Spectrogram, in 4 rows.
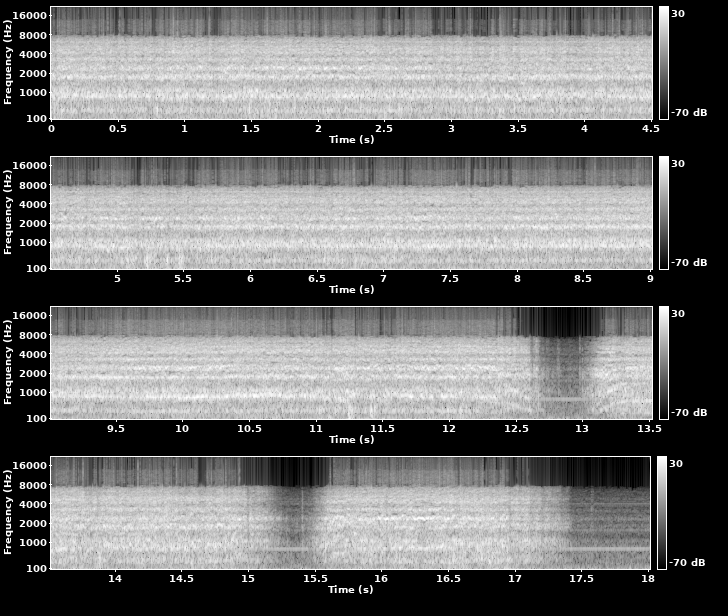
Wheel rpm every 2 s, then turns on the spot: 230, 230, 230, 230, 230, 220, 120, 140, 110.
14-16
